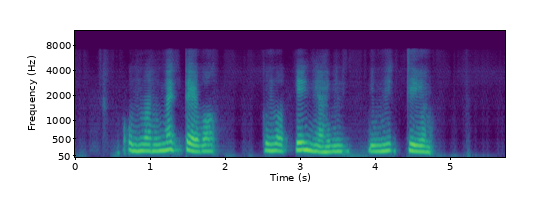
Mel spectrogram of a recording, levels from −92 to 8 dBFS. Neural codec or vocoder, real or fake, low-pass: codec, 16 kHz, 0.5 kbps, FreqCodec, smaller model; fake; 7.2 kHz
